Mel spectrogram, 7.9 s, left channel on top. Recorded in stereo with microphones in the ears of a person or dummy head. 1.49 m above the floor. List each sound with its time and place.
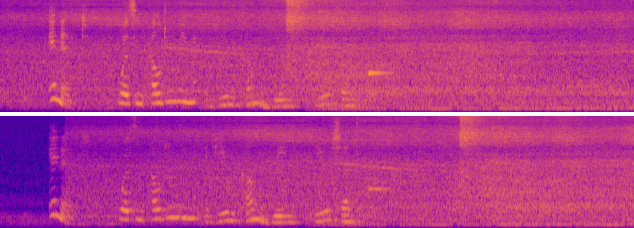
0.6 s a woman speaking: 75° left (ahead or behind), 1.1 m
2.6 s a woman speaking: 70° right (ahead or behind), 2 m
4.6 s a piano: 40° left (ahead or behind), 1.2 m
